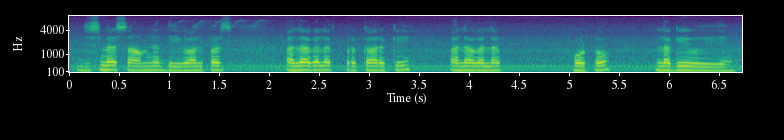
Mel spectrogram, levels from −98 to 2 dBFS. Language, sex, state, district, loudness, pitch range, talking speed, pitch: Hindi, male, Uttar Pradesh, Lalitpur, -15 LUFS, 155-165 Hz, 125 wpm, 155 Hz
